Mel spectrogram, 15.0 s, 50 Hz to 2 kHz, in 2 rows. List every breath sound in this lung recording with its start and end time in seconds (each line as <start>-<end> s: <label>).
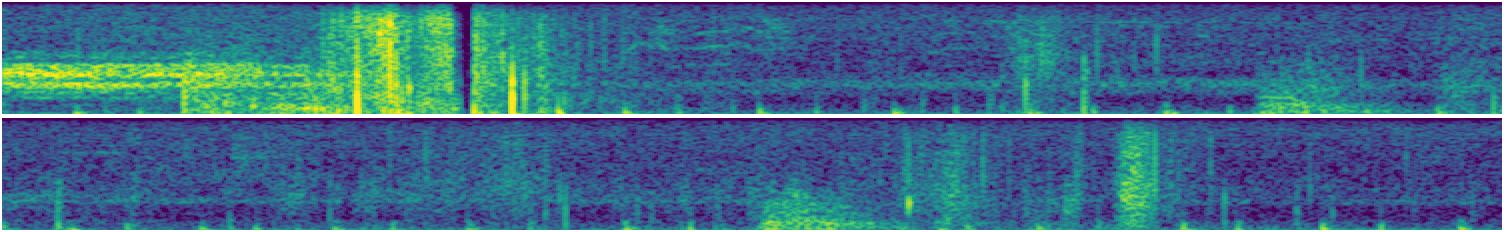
6.24-7.03 s: inhalation
11.30-12.10 s: inhalation
11.30-12.10 s: crackles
